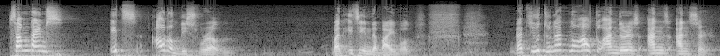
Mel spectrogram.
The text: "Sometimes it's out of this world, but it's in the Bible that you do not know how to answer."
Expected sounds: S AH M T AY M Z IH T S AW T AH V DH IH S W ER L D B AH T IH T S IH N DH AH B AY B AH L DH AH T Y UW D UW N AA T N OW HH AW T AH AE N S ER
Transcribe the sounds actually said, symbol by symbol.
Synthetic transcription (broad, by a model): S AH M T AY M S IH T S AW T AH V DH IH S W ER L D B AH T IH T S IH N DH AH B AY B AH L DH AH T Y UW D UW N AA T N OW HH AW T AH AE N S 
